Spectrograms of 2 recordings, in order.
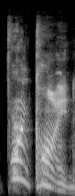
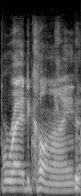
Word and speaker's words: Brent Klein: My name is Brent Klein. I mean, not Bread Klein.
